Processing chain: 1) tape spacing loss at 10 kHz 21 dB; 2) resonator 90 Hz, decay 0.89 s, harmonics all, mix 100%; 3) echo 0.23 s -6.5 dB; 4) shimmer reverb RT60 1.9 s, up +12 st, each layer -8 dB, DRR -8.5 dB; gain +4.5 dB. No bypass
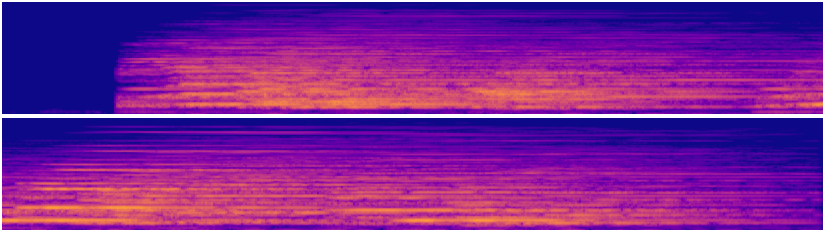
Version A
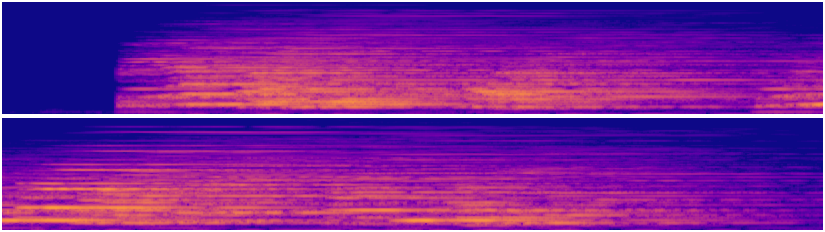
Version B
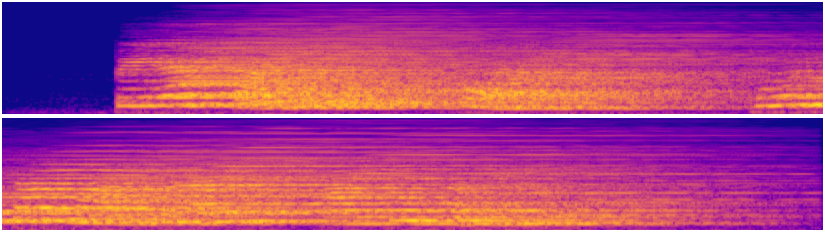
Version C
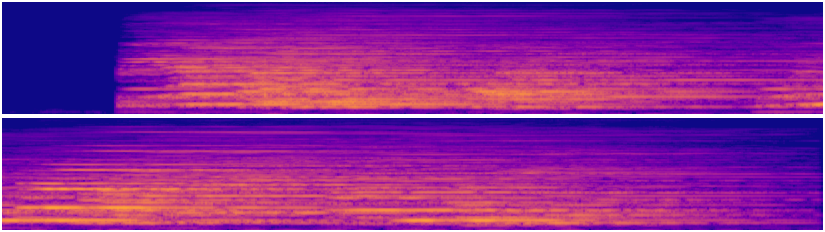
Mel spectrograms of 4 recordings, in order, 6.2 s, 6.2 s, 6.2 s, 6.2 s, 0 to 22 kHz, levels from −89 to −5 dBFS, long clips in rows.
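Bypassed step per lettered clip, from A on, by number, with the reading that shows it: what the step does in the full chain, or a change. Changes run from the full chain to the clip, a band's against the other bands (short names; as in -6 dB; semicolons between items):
3, momentary loudness spread change +1 LU; 2, 250 Hz band +2.0 dB; 1, 250 Hz band -2.5 dB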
